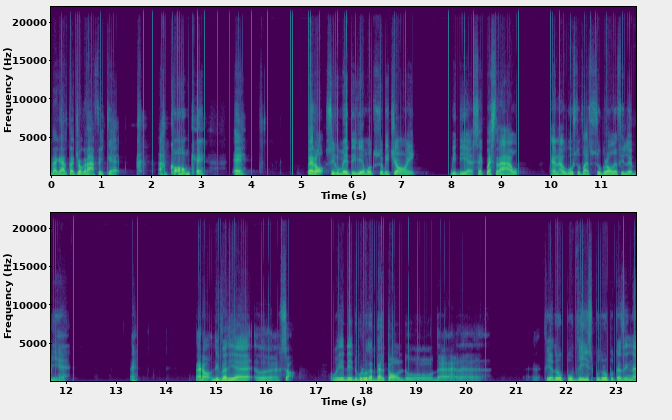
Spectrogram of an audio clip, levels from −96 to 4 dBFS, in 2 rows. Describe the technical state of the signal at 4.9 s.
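At 4.9 s the speech carries word clock ticks, present from 0.12 s to 23.37 s. The receiving clock is not locked to the sender's and drifts by roughly 500 ppm, so a single sample slips about every 0.05 s, giving a steady train of sharp clicks of uneven strength.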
